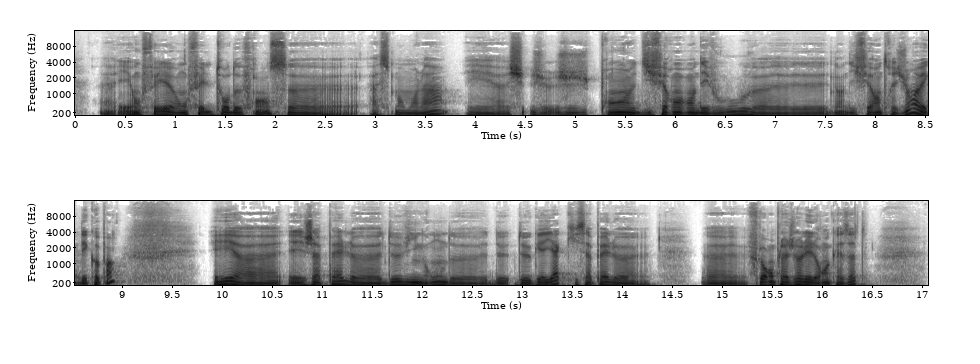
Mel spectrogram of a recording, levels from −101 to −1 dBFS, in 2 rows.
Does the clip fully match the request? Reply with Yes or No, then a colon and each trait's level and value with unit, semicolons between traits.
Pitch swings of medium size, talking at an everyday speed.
Yes: average, 3.2 semitones; average, 160 wpm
